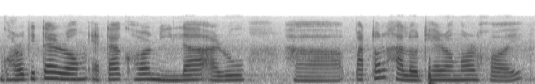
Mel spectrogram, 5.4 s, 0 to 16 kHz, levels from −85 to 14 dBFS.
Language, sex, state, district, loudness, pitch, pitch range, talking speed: Assamese, female, Assam, Kamrup Metropolitan, -15 LUFS, 210 Hz, 195-230 Hz, 125 wpm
